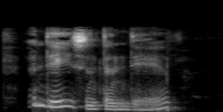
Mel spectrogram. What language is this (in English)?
Kabyle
